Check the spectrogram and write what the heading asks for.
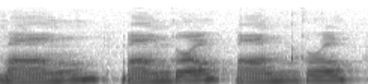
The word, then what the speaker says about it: mongrel: This letter N says a NG sound, mongrel. And then the G, roll, I'd say that's a schwa. Almost no vowel there, mongrel. So thinking about it like mongrel.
